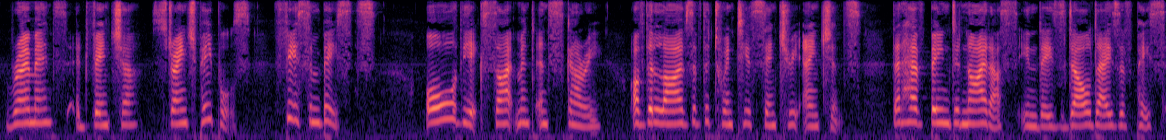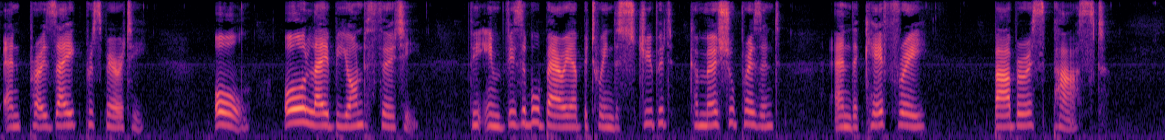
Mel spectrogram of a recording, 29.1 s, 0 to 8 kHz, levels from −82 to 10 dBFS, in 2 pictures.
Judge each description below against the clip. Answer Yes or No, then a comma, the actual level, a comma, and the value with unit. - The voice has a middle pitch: No, high, 225 Hz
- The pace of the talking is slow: Yes, slow, 100 wpm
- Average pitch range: Yes, average, 3.6 semitones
